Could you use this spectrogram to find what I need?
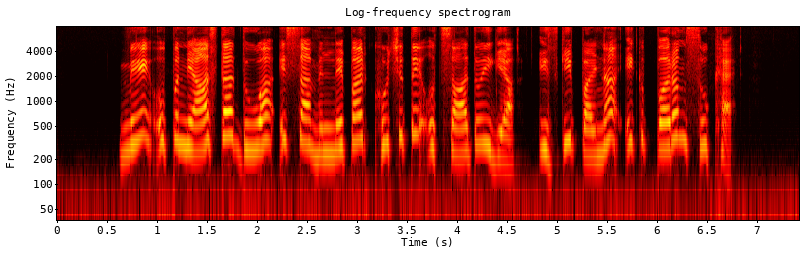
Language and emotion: Dogri, happy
